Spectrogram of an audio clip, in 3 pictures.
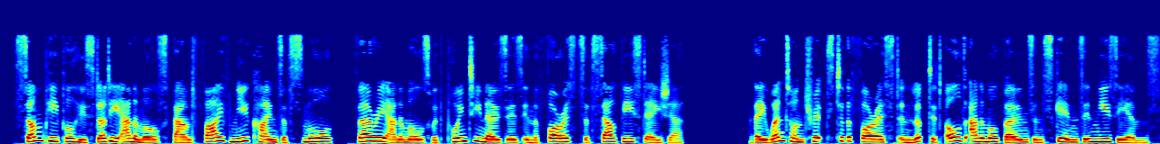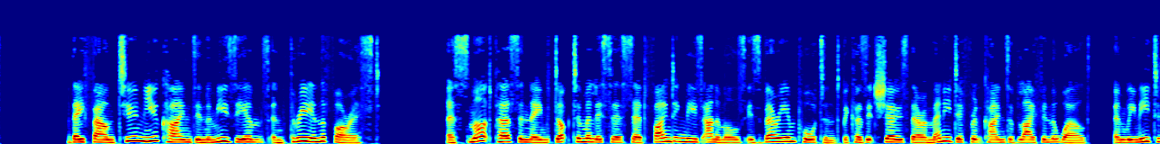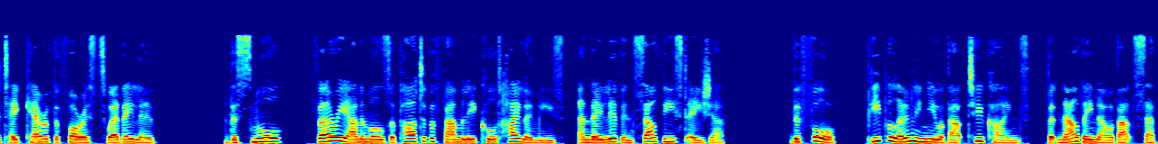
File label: English Beginner NORMAL Reading; English Newsroom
